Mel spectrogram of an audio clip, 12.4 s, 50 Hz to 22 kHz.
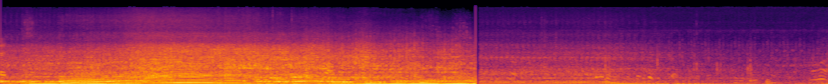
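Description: UAZ 4x4 engine revving under load as it drives through mud close by, its pitch rising and falling over several seconds. After a sudden cut about seven seconds in, the engine is heard quieter and further off, fading near the end.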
